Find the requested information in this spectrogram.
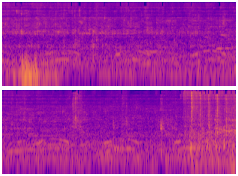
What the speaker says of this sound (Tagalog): Nakalabas sa mga kalapatids kaya tuwang tuwa.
